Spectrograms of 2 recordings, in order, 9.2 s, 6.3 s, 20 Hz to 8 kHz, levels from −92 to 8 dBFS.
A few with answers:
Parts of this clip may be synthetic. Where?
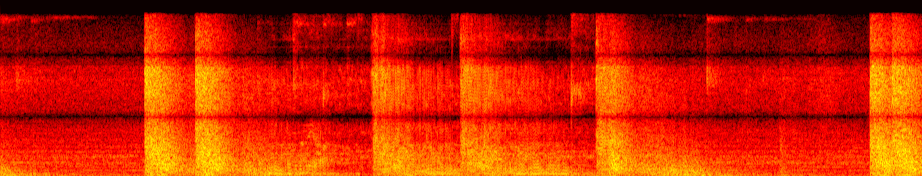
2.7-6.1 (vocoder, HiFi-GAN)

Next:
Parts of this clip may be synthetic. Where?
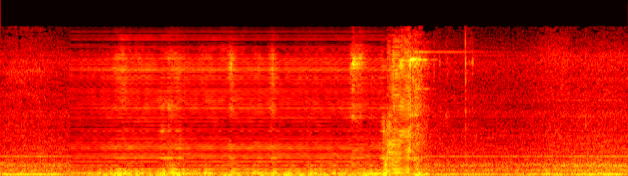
0.7-4.1 (vocoder, HiFi-GAN)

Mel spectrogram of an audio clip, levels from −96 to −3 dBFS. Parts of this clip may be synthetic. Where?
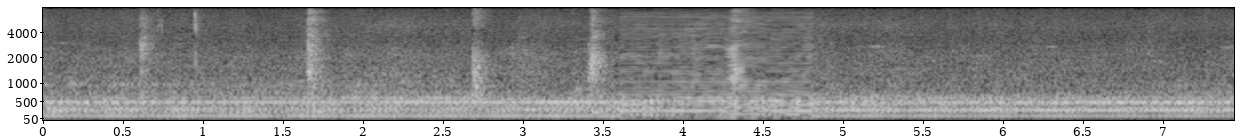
3.6-4.8 (vocoder, HiFi-GAN)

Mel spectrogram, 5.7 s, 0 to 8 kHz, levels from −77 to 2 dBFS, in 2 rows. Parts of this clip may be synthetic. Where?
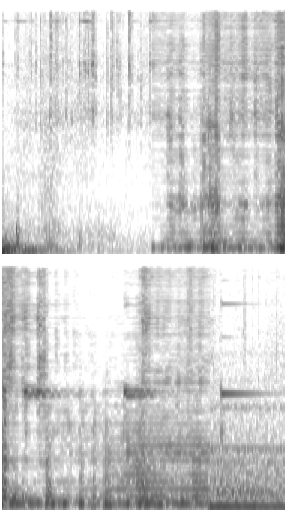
1.5-4.9 (vocoder, HiFi-GAN)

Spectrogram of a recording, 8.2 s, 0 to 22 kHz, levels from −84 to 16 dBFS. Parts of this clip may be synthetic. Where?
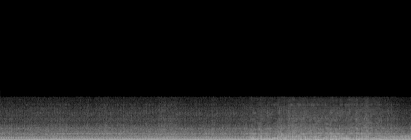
5.0-7.6 (vocoder, HiFi-GAN)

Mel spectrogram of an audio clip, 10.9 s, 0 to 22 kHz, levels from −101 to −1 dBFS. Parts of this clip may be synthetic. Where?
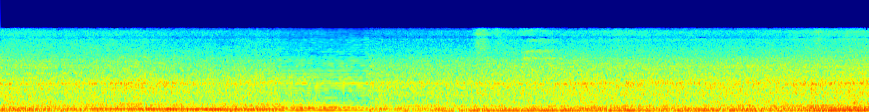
3.5-4.6 (vocoder, HiFi-GAN)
